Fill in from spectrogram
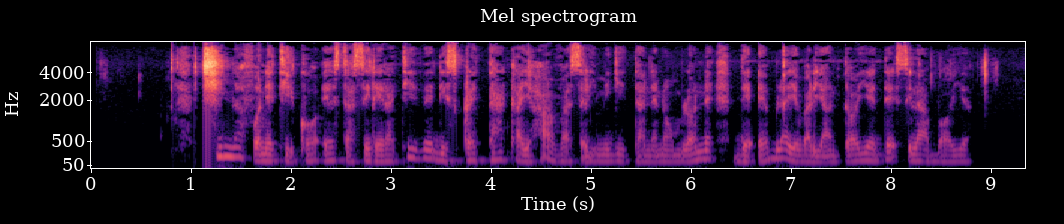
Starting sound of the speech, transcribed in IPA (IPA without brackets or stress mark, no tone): t͡ʃ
